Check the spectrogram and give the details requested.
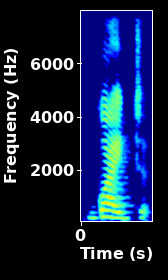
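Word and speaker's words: guide: is silent in the word गाइड गाइड आप यू यहां पे साइलेंट हो जाएगा नेक्स्ट क्वेश्चन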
